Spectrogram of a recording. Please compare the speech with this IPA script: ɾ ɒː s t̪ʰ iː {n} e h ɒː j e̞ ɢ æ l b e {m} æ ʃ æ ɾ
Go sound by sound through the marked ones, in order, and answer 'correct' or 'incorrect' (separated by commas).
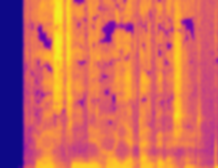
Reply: correct, incorrect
